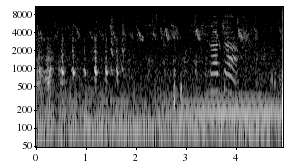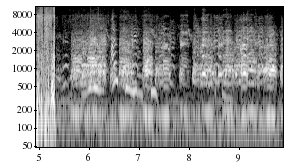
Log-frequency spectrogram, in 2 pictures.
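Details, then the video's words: A spring farmyard where geese live with chickens: faint scattered calls at first, a sharp loud noise, then a sustained outburst of harsh, overlapping goose honking. "Goose Sounds"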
